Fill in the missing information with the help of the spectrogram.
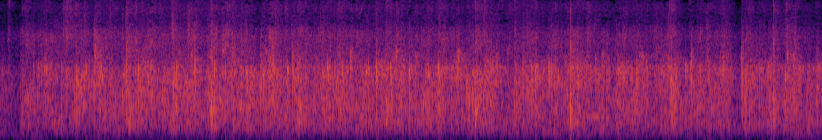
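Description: Sustained applause from an audience, a dense, steady wash of many hands clapping at once, loud and even throughout with no voices standing out.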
